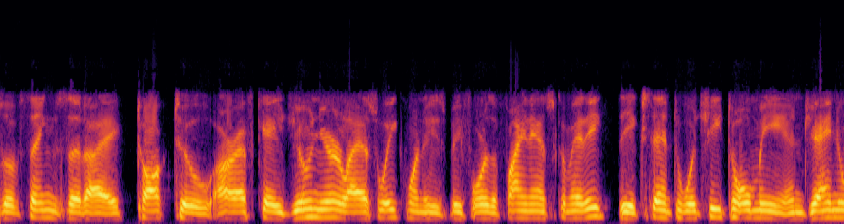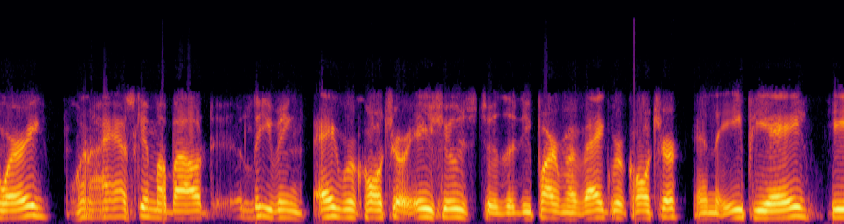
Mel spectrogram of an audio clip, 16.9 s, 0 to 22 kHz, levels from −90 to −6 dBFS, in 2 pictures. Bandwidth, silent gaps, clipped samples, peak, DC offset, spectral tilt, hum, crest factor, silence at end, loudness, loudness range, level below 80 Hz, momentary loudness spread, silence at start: 4.3 kHz; none; under 0.1%; -4 dBFS; under 0.1%; -10 dB/octave; none; 14 dB; 0 s; -17 LUFS; 2 LU; -64 dBFS; 6 LU; 0 s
